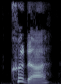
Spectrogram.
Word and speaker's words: could have: Remember that you can also pronounce could have, coulda, and might have, mighta.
